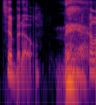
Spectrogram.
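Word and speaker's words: Thibodaux: cun my wife is a miselle and a Tibido which is I don't can you even spell I don't even know how to spell Tibido I do I told you I went to college in Tibido Louisiana that's right how do you spell it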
